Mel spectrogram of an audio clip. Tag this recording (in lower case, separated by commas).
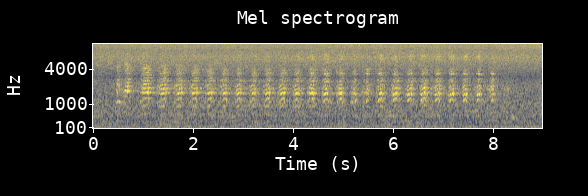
animal, bird, wild animals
